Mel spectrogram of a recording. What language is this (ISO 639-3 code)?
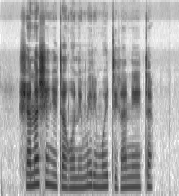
kik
